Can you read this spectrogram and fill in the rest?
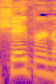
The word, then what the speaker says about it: Schaper: Well, it depends on how German you are, but Schaper normally works well.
